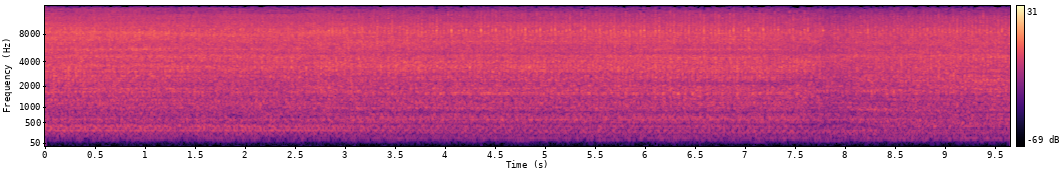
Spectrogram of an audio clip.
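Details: 2003 Hyundai Elantra petrol engine idling: steady light ticking about three per second at the back of the engine; owner also notes a low rumble in drive and reverse that disappears in neutral and park.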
